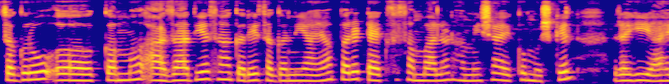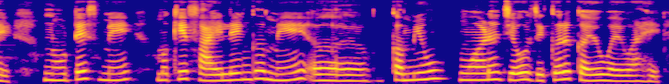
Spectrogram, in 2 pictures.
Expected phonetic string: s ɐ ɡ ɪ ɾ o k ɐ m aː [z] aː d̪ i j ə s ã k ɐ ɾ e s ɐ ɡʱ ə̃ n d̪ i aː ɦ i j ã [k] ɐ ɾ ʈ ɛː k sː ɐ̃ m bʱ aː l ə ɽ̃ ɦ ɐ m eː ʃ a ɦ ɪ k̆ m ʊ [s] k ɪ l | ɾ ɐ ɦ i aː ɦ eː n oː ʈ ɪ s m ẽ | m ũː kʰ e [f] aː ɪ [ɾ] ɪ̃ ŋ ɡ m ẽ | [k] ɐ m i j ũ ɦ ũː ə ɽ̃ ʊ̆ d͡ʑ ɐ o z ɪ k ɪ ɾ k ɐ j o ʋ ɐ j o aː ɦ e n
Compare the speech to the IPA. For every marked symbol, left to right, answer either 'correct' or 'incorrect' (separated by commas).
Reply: correct, incorrect, incorrect, correct, incorrect, correct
